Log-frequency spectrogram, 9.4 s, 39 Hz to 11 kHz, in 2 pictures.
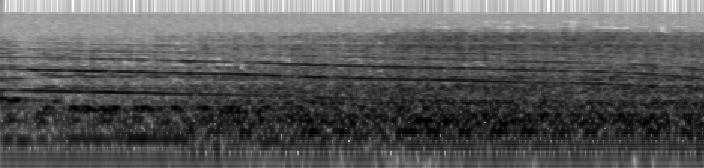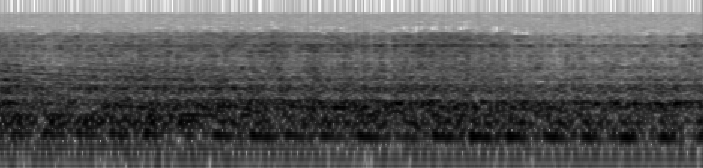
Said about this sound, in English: Boy, when I roll past the Elks Club with a siren going 70 and me going 30, those guys will be like...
